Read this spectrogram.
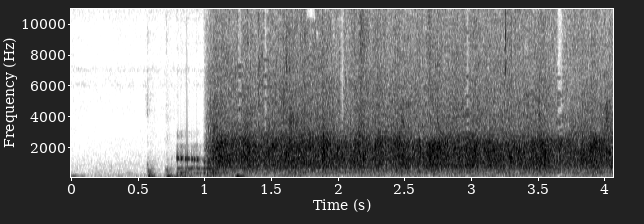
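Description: A large crowd applauds in a big hall.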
